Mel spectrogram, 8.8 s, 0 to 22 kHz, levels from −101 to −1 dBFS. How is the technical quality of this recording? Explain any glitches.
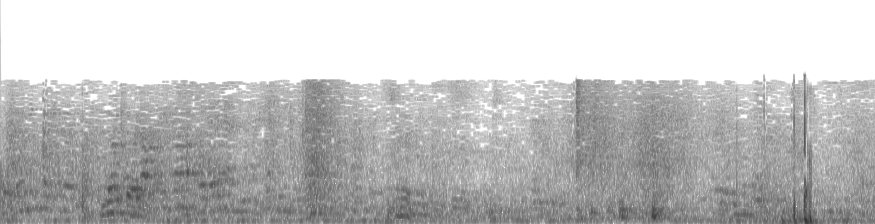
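Not great: it's heavily compressed from start to finish. Throughout, there's nothing above about 5.6 kHz, so it sounds dull and smeared, with a warbly, fizzy texture. That's likely AAC compression, the AAC-LC flavour, squeezed hard enough to fit roughly 16 kbps, so the encoder cut the top end and starved the remaining bands of detail.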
